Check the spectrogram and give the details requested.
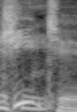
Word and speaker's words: Tite: Sí, la verdad que Chiche, sí. Chiche o Tite. No, bueno, es pero Tite. La pronunciación de Chiche Helblum.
